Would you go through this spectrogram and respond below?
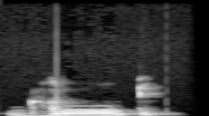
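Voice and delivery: slow घंटी with a long nasal n; teacher's slow model of घंटी, n held in the nose; nasalised pronunciation. Shown as a demonstration. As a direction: stretch the nasal n in घंटी before टी. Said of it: "नाक बोलना ना".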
